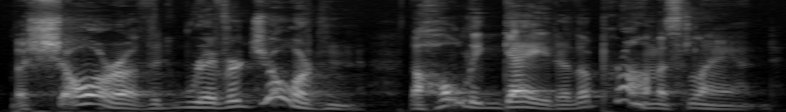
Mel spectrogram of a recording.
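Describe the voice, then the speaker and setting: A man voicing a fanatical, hate-filled old woman who preaches righteously in a loud, grating voice for a story. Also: mid-range voice, wildly swooping pitch, normal speed, breathy edge, voice pushed up, exaggerated voice. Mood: accusing. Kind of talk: audiobook character acting.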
